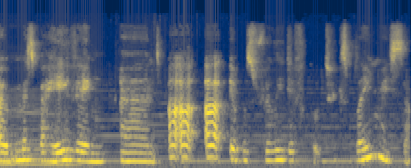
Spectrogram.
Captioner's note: none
